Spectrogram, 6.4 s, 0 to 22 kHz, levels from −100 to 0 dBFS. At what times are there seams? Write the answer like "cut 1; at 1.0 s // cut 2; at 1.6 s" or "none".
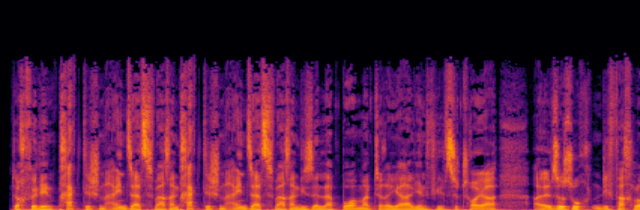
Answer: cut 1; at 1.8 s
